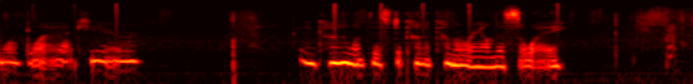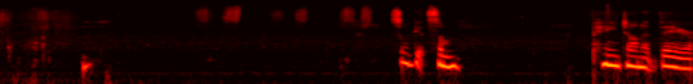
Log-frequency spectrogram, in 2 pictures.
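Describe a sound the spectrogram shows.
A paintbrush brushes softly against a hard, smooth surface.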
